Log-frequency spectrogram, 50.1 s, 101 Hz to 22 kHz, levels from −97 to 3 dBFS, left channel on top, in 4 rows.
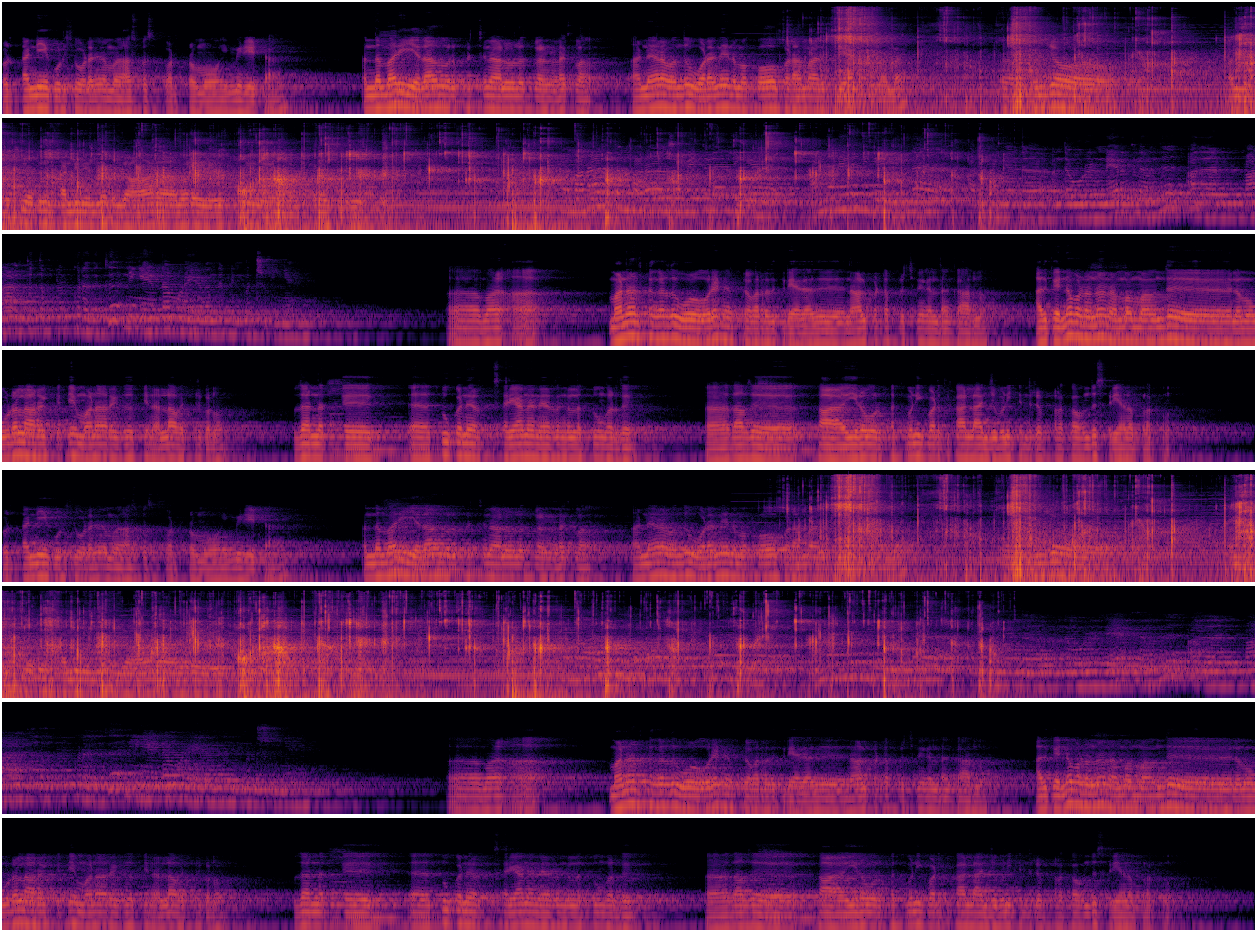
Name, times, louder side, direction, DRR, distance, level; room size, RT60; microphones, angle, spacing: voice 1, 0.0-2.9 3.6-5.9 6.3-9.1 10.0-11.2 12.3-16.4 29.5-30.5 31.1-34.9 35.4-39.8 40.5-41.3 41.7-43.9 44.6-49.1, left 3 dB, 30° left, 9 dB, 0.4 m, -43 dB
voice 2, 3.8-4.3 10.7-10.9 17.4-17.6 18.1-28.0 35.9-36.4 40.8-41.4 45.1-45.6, left 1 dB, 70° left, -1 dB, 3.2 m, -50 dB
sound 1, 5.5-6.7 7.3-19.9, equal, 70° right, 1.5 m, -53 dB
Chewing mastication, 7.8-22.6, right 5 dB, 25° right, 0.5 m, -37 dB
14.0 x 11.0 x 7.0 m, 2.8 s
head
